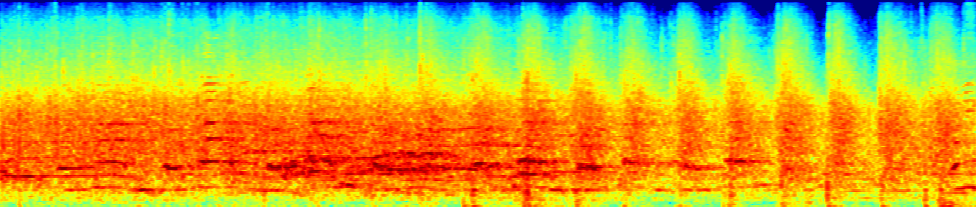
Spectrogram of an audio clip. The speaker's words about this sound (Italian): La rappresentante di lista, possiamo prenderci questo applauso? Potete prendervi assolutamente questo applauso.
